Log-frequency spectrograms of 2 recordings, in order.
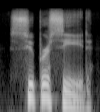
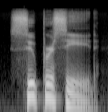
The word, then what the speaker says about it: supersede: And finally the anapest, two unaccented followed by one accented, supersede, supersede.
